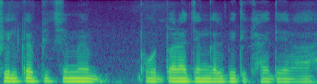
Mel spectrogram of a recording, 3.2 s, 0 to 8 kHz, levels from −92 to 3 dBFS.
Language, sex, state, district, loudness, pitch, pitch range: Hindi, male, Arunachal Pradesh, Papum Pare, -18 LUFS, 105 Hz, 100-110 Hz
